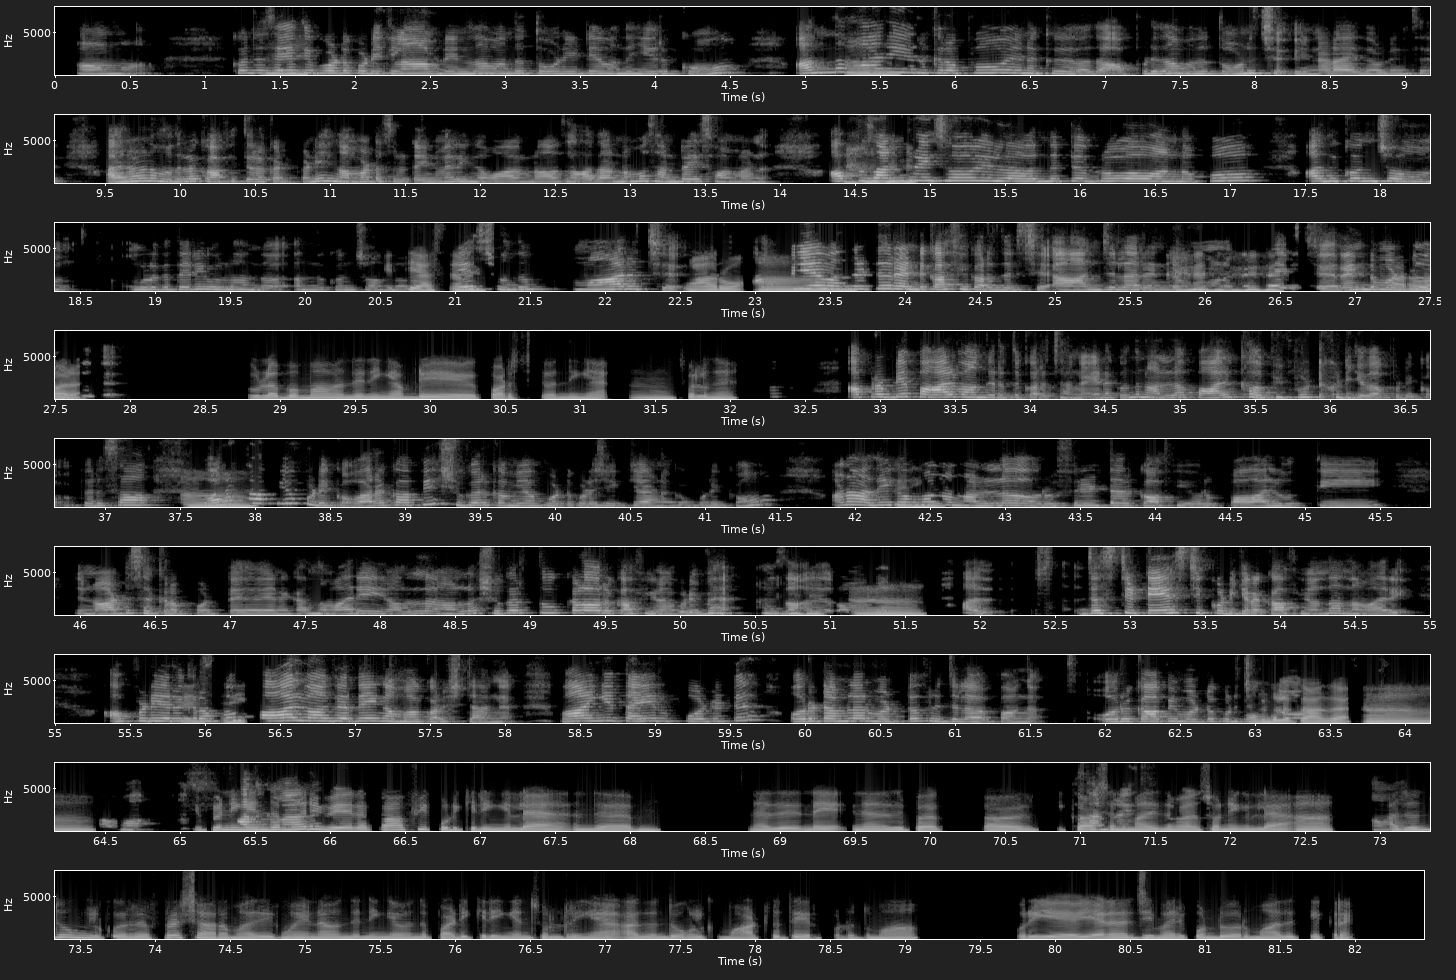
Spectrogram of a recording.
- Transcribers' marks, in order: other background noise; laugh; laugh; laughing while speaking: "நல்லா 'பால் காஃபி' போட்டு குடிக்க தான் பிடிக்கும்"; chuckle; tsk; in English: "ஜஸ்ட், டேஸ்ட்க்கு"; tsk; unintelligible speech; in English: "ரெஃப்ரெஷ்ஷா"; in English: "எனர்ஜி"
- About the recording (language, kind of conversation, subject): Tamil, podcast, ஒரு பழக்கத்தை மாற்ற நீங்கள் எடுத்த முதல் படி என்ன?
